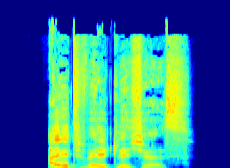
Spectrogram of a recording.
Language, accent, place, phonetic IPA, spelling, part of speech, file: German, Germany, Berlin, [ˈaltˌvɛltlɪçəs], altweltliches, adjective, De-altweltliches.ogg
- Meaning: strong/mixed nominative/accusative neuter singular of altweltlich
